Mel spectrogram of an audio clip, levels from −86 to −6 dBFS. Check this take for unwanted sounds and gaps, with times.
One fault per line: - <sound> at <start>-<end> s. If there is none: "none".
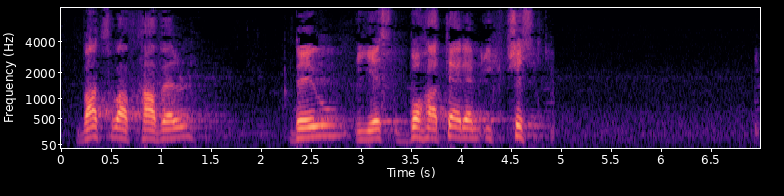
none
